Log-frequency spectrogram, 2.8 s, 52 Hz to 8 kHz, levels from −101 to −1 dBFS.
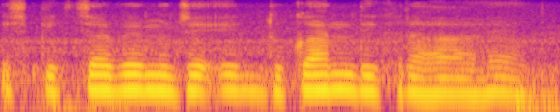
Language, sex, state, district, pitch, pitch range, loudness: Hindi, male, Arunachal Pradesh, Lower Dibang Valley, 135 Hz, 125-140 Hz, -15 LUFS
